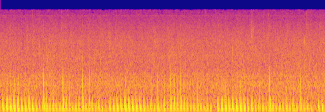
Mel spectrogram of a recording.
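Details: Sleeping domestic cats, an orange tabby and a calico, purring while relaxed; a steady low rumbling purr pulses in breath cycles roughly every half second, with soft rain faintly in the background.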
